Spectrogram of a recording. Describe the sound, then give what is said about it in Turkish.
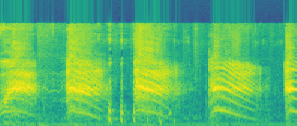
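A voice imitates a seagull with loud, harsh, wavering squawks that drop in pitch, four full cries and the start of a fifth. Short clicks fall between them over a low steady hum. “Ama martının sesi de bir çirkin. Bir yap onu, sen bir çok güzel yapıyordun. Tamam yapayım onu.”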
